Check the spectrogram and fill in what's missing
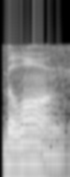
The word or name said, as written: belong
